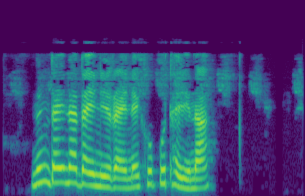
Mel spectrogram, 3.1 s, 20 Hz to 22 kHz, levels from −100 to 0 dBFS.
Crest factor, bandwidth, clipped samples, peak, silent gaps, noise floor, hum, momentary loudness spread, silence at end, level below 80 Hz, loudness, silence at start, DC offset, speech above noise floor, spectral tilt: 16 dB; 9.6 kHz; under 0.1%; 0 dBFS; none; -47 dBFS; none; 8 LU; 0.05 s; -68 dBFS; -15 LUFS; 0.35 s; under 0.1%; 32 dB; -4 dB/octave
